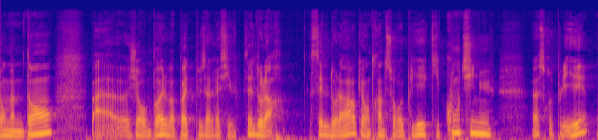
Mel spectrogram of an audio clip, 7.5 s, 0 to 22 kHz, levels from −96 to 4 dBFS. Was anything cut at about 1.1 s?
no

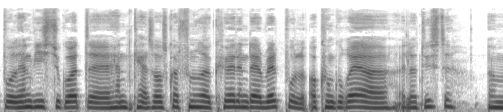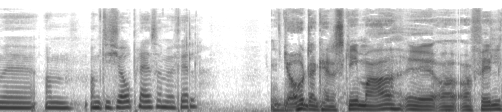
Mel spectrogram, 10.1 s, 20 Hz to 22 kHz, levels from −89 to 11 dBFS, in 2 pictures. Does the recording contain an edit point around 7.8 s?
no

